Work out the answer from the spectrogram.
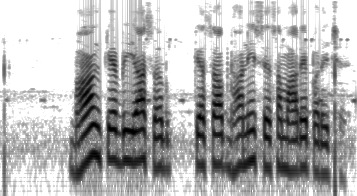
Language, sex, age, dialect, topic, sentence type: Magahi, male, 46-50, Western, agriculture, statement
